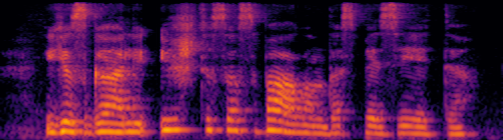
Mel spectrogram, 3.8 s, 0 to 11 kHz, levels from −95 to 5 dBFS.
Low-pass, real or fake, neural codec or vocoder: 9.9 kHz; real; none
